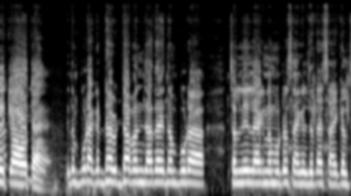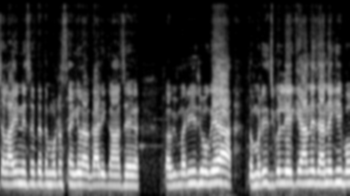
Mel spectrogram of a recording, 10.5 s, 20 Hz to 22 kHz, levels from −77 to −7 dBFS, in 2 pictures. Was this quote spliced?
no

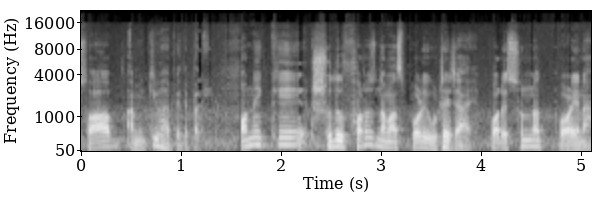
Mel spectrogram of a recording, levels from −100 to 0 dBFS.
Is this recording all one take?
no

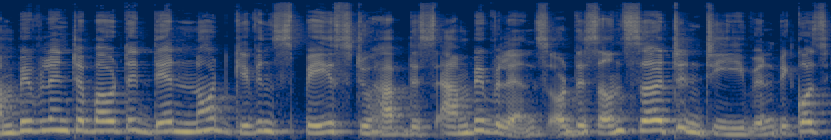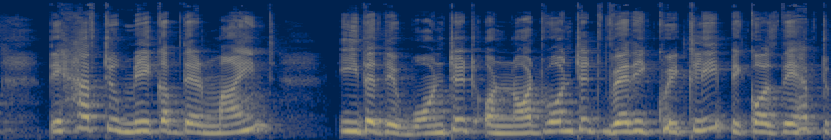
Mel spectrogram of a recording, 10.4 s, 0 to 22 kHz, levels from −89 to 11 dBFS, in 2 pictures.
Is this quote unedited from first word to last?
yes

